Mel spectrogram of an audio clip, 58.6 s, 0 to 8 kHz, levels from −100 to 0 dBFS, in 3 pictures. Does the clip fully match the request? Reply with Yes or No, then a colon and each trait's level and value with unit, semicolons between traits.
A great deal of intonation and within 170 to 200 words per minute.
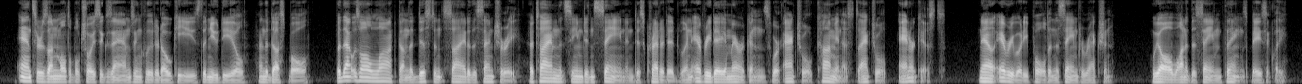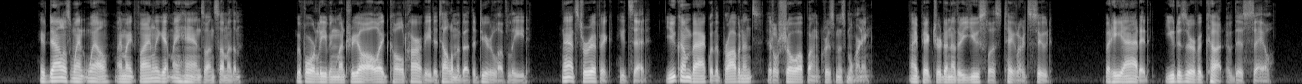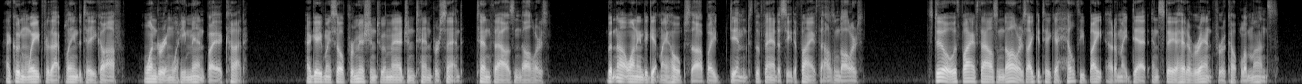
No: average, 3.8 semitones; average, 180 wpm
